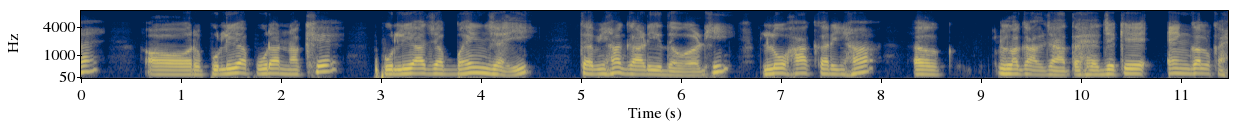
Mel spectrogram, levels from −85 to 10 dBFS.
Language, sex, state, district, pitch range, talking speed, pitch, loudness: Chhattisgarhi, male, Chhattisgarh, Jashpur, 145-175 Hz, 120 wpm, 160 Hz, -13 LUFS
